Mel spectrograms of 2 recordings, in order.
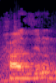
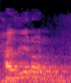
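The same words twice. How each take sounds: First: The vowel after the first consonant is long. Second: The vowel after the first consonant is short. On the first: It names one who is equipped and ready for battle. "isbah alif selepas ha" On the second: It names one who is always alert and ready. "hazaf alif"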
